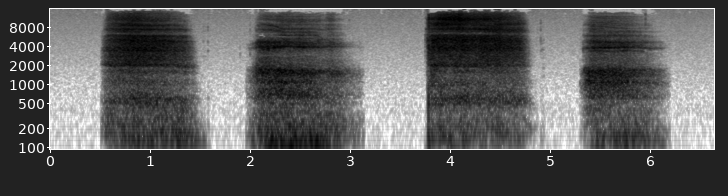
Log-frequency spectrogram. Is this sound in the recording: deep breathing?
yes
